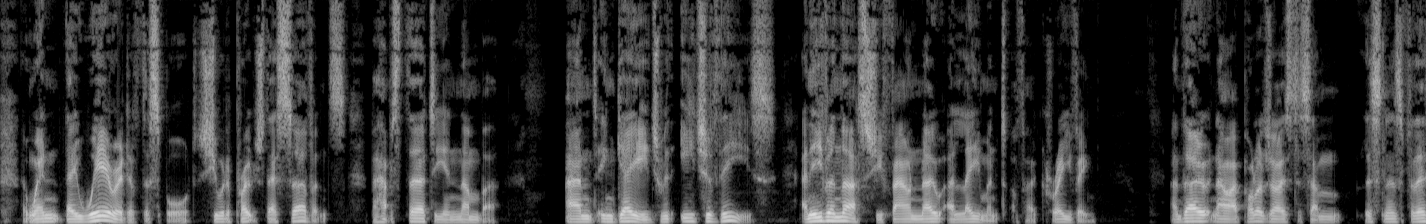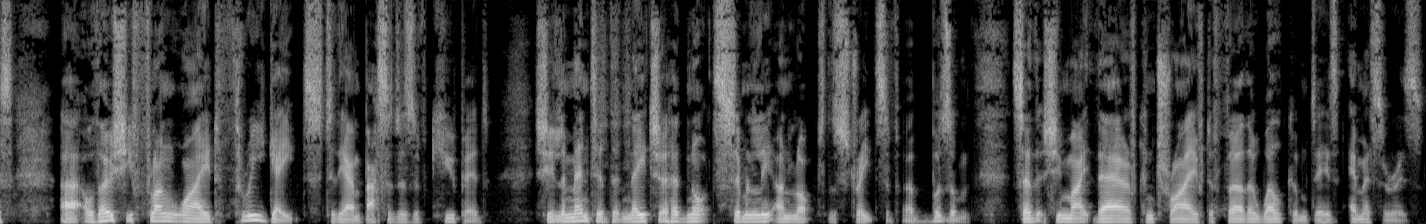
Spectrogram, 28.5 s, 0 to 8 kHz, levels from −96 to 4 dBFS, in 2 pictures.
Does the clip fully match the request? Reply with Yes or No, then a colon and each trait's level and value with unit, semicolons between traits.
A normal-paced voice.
Yes: average, 170 wpm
